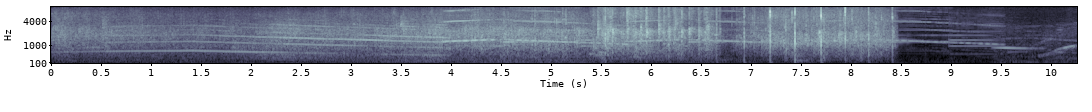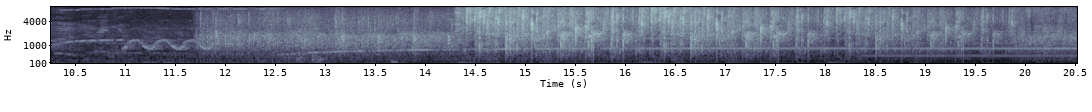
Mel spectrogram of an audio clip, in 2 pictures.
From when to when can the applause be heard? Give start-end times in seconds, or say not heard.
0.0-8.5, 11.7-20.4.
